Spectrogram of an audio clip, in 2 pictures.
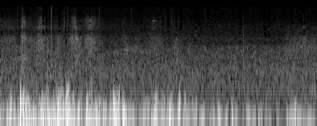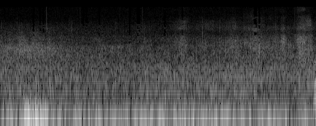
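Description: Wind and handling noise rumbling on a phone microphone, heaviest in the first two seconds, then settling into a quiet, steady outdoor hush.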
